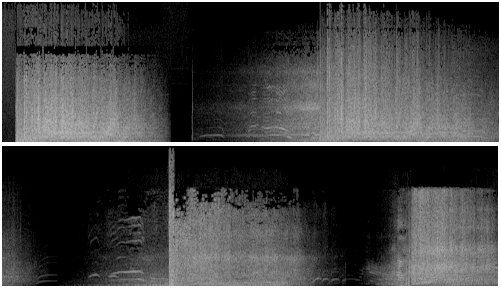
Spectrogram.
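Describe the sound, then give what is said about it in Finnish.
A sonic boom from an aircraft breaking the sound barrier: several long, deep, rumbling roars separated by quieter gaps, with a sharp crack partway through and thin whistling swoops between the bursts. “Siinä murtui äänivalli ja sen takia oikeastaan halusin tämän kuulla itsekin.”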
